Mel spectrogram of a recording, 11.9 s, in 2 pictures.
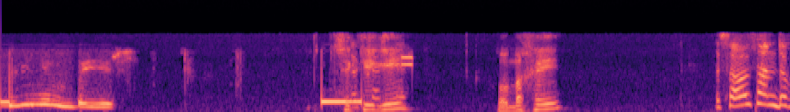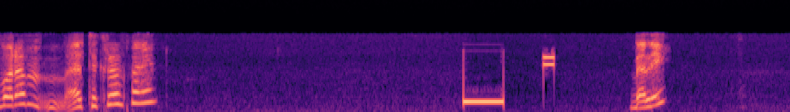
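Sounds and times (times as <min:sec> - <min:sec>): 
phone line busy tone after a disconnected call: 0:02.4 - 0:03.1, 0:09.4 - 0:10.1
speech: 0:02.6 - 0:04.3, 0:05.4 - 0:07.2, 0:10.6 - 0:11.0.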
